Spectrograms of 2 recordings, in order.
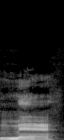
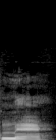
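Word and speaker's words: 目: two of them anyway this is one of the ways to spell it it's pronounced meh and this is the other way to spell it and it's also pronounced meh as i mentioned in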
